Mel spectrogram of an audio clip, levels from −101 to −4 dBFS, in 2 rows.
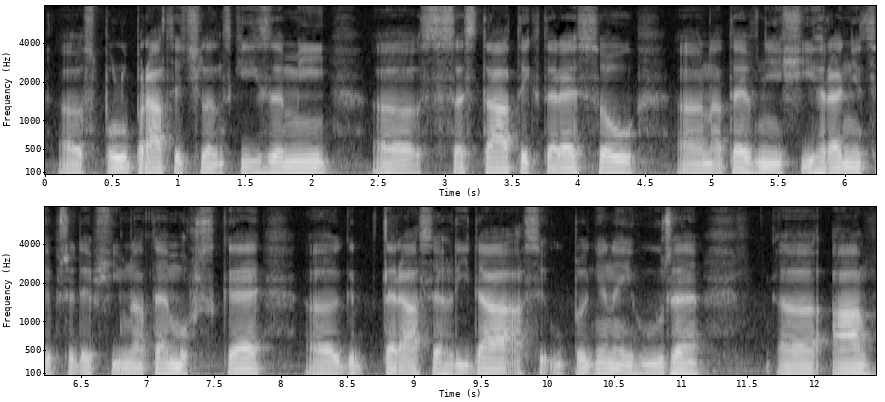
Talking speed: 105 wpm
